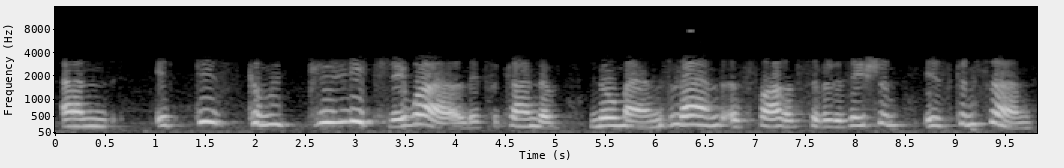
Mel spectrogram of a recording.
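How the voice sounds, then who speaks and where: A woman recounting an expedition in an emphatic, halting way, as a spoken anecdote. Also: on the high side, animated, husky. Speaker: explorer and theorist recounting her expedition. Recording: tinny band-limited old radio recording.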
